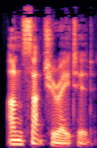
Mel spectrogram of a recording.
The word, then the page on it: unsaturated: British English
